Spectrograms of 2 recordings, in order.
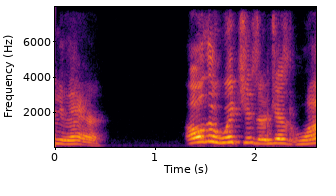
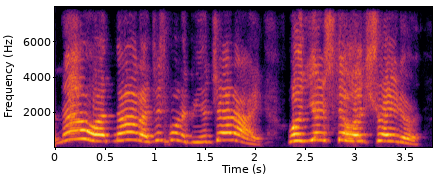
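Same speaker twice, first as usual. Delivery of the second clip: mock bickering, higher; 6 semitones higher, 3 dB louder than usual. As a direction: snap back and forth. Acted quarrel continues.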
